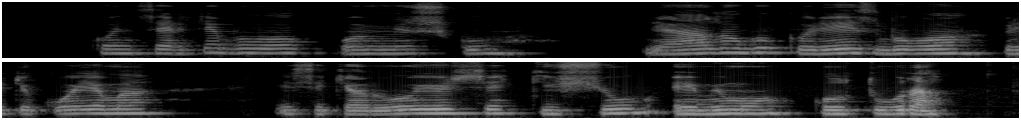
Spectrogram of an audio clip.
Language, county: Lithuanian, Tauragė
